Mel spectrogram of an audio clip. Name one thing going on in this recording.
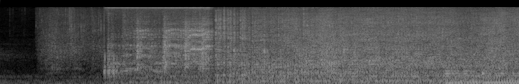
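A boat engine drones steadily while speeding over water in an echoing tunnel.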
